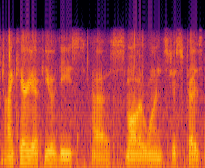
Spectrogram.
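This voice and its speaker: Stuffy teen boy, lowish voice, halting and full of ums, muffled lo-fi recording. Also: little pitch movement. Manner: rambling, halting, many fillers. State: stuffed-up nose, sniffing. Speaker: video host. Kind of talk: casual gear show-and-tell. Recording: dull lo-fi audio, faint room noise.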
